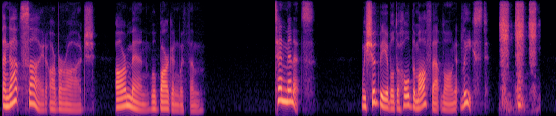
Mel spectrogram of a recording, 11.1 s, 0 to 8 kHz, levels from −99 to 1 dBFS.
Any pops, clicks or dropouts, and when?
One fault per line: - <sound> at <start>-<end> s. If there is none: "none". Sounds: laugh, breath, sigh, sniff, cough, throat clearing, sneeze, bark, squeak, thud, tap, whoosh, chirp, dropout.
- sniff at 10.0-10.8 s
